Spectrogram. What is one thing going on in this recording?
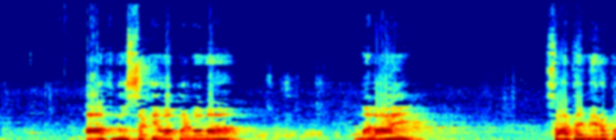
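A middle-aged man speaks forcefully into a microphone, heard over loudspeakers in open air.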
